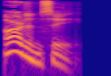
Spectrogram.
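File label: "ardency", English, British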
